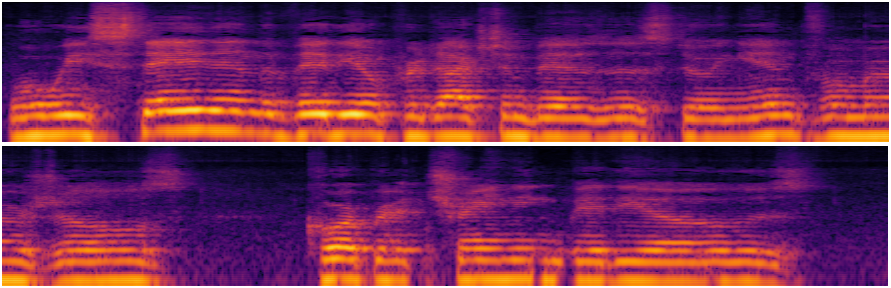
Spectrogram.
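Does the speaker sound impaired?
Yes: ALS; slurred speech, losing voice, still heard loud and clear.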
